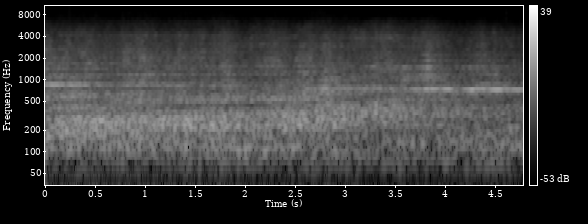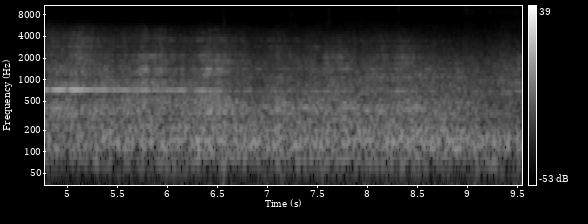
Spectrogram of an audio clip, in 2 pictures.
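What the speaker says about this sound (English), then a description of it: "Japan Airlines Flight 15 departing to Tokyo Haneda on the 777-300ER in the One World livery." A Japan Airlines Boeing 777-300ER in oneworld livery departing Los Angeles International Airport for Tokyo Haneda, its jet engines a loud, steady roar that slowly eases as it pulls away.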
